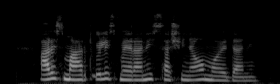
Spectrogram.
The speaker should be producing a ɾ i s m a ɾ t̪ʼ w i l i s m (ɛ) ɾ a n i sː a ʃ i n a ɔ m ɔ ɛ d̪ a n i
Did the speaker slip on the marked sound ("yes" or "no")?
no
